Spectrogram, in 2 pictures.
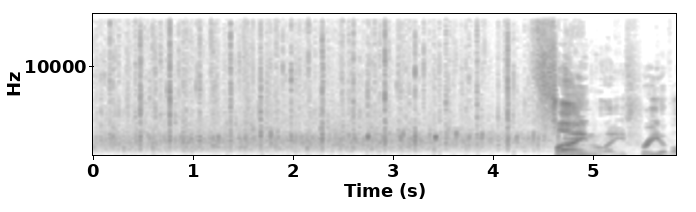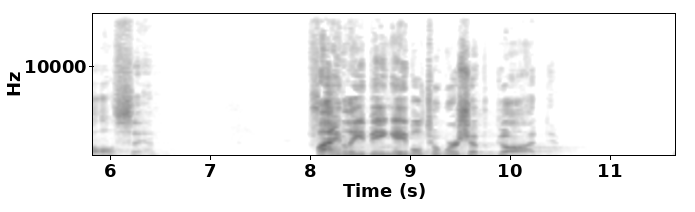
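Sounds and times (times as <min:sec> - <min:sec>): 
audience applause: 0:00.0 - 0:04.6
speech: 0:04.6 - 0:06.6, 0:08.0 - 0:10.4.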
